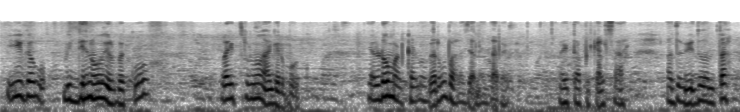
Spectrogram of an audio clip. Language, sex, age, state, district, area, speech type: Kannada, female, 60+, Karnataka, Chitradurga, rural, spontaneous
